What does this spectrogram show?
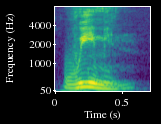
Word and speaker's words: women: 뜻을 갖고 있습니다 탄수 는 움 암 복수는 위민 펄스 하면 사람 한 사람을 나타냈는데요 개인 한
